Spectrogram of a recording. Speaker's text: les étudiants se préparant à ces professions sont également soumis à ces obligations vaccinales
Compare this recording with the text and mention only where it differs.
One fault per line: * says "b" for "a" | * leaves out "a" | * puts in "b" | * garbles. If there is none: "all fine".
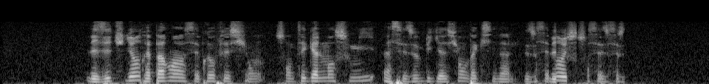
* leaves out "se"
* garbles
